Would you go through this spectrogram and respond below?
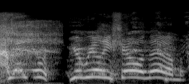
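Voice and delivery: high, laughing fake cheer; laughing mock encouragement. Prankster cheering on the duped friend, laughing sarcasm. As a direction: egg him on through your own laughter.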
